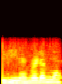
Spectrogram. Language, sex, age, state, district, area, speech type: Kannada, female, 30-45, Karnataka, Uttara Kannada, rural, conversation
